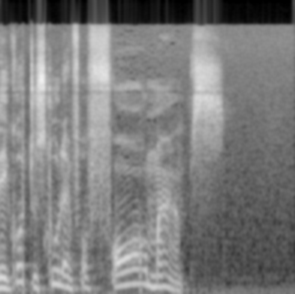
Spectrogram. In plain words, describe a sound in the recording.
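A man speaks loudly and with animation into a microphone close by.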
